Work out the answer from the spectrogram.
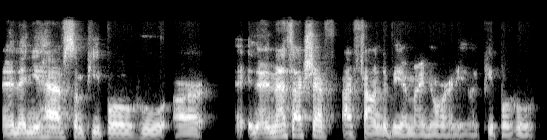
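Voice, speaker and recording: Earnest American man, halting storyteller. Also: lowish voice, a little mellow. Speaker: interview guest, composer and conductor. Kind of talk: casual personal storytelling in an interview.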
